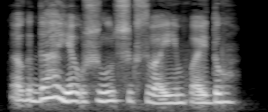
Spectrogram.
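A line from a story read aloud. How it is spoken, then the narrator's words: Heavy sigh. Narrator (Russian): тяжело вздохнул странник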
